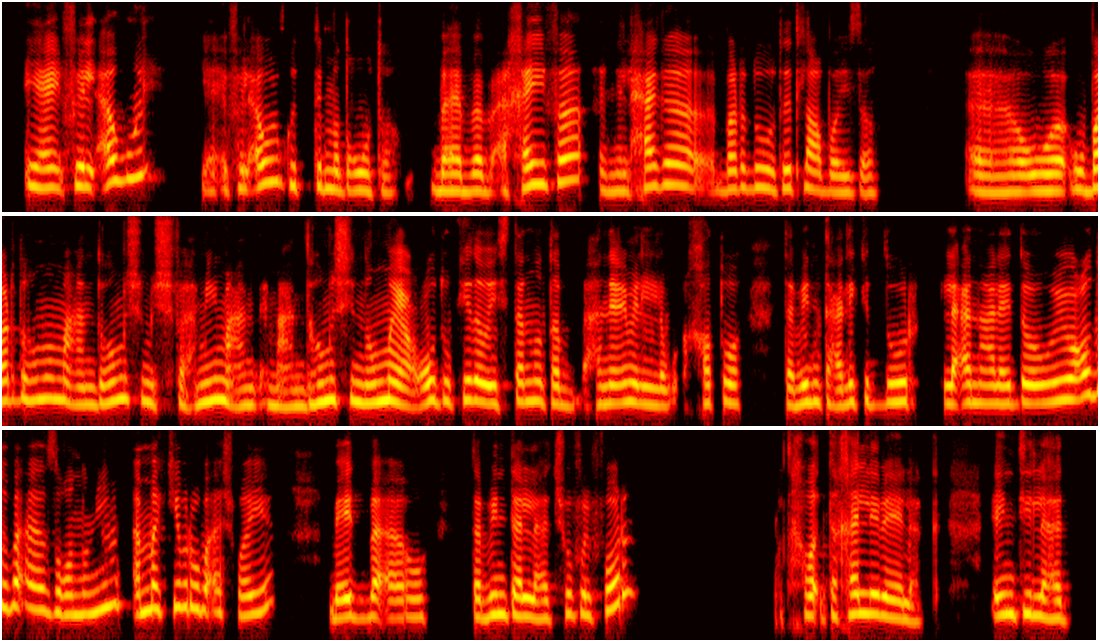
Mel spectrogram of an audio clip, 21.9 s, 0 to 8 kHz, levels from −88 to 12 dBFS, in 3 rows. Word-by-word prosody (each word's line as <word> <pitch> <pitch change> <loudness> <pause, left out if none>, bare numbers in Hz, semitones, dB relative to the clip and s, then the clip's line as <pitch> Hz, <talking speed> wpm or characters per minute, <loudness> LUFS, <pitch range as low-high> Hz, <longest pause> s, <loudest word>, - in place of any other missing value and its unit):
يعني 245 -2 +1
في 260 - 0
الأول 315 - +1 0.4
يعني - - -11
في 235 - -13
الأول 270 +7 0
كنت 265 -1 -5
مضغوطة، 210 -4 -3 0.2
ب 210 - -9 0.2
بابقى 205 -1 -2
خايفة 285 +6 +2
إن 205 -1 -6
الحاجة 255 +6 -1
برضه 230 +2 -2
تطلع 235 0 -2
بايظة، 190 -2 -5 0.6
آآ، 195 -1 -2
و 205 +1 +3
وبرضه 255 +5 +2
هُم 270 +1 0
ما 250 - +1
عندهمش، 230 +6 -1
مش 230 - -4
فاهمين، 230 +5 +1
ما - - +2
عن 200 +2 -4
ما 200 -2 -2
عندهمش 230 +8 +1
إن 235 -2 +3
هُم 245 +3 +5
يقعُدوا 230 +3 +3
كده 260 +3 +2
ويستنوا، 240 +2 +1
طَب 210 -3 -3
هنعمل 215 -2 0
خطوة، 225 0 -3 0.3
طَب 205 +1 -1
أنت 230 0 +2
عليك 210 +3 -3
الدور، 235 +4 +1 0.2
لأ 220 0 +2
أنا 230 -1 0
عليّا 220 0 +1
الدور، 225 +1 +3
ويقعُدوا 270 +7 +4
بقى 330 -4 +2
صغنّنين، 270 +5 +1
أمّا 300 +5 +4
كبروا 340 +1 0
بقى 295 - -2
شوية، 255 +6 -2 0.4
بقيت 225 +1 +4
بقى 225 -2 +1
أقول، 225 +1 -3 0.3
طَب 225 +2 +1
أنت 255 0 +2
اللي 230 -2 +5
هتشوف 250 +5 -5
الفرن، 315 - +1 1.0
وتخ - - -1
تخلّي 260 +2 +2
بالك، 200 -6 -1 0.3
أنتِ 255 +1 +1
اللي 245 -3 +2
هت 210 -1 -3
235 Hz, 180 wpm, -22 LUFS, 215-260 Hz, 1.0 s, هُم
